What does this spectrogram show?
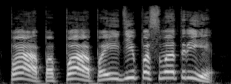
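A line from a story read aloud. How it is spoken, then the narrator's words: Alarmed shout. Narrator (Russian): Стефи заметила оборванные провода и закричала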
